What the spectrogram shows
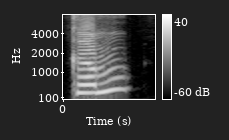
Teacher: పెదవులు మూసుకొని ముక్కు ద్వారా ఆ నాసికా ధ్వనిని పలకడానికి ఒక మైక్రో సెకండ్ అధనంగా కావాలి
